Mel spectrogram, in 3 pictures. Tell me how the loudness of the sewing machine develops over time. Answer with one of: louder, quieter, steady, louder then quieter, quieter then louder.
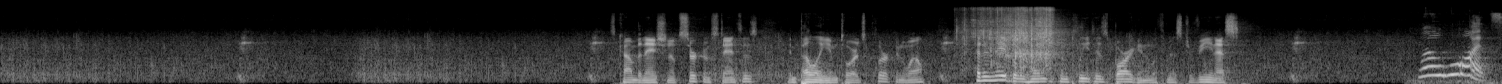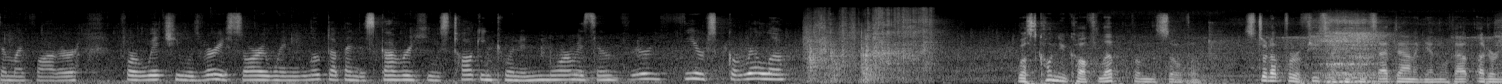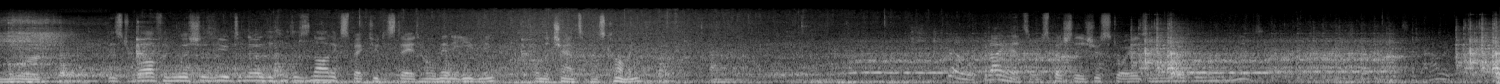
quieter then louder.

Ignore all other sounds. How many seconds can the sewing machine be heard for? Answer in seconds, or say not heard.
18 s.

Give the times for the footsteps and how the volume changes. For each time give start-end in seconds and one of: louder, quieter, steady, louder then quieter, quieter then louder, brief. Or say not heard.
not heard.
